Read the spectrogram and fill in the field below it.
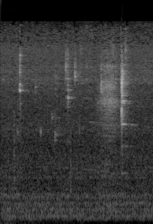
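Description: About a quarter cup of water poured into a fairly big pan to start gravy, heard as light, close dripping and splashing with a few faint clinks against the pan.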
